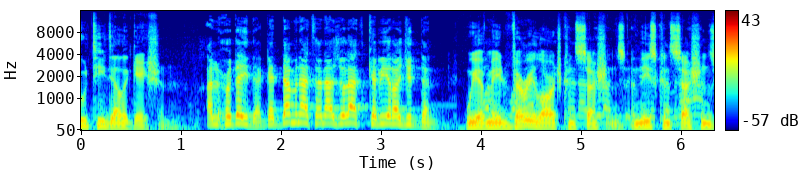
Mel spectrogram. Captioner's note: through translator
